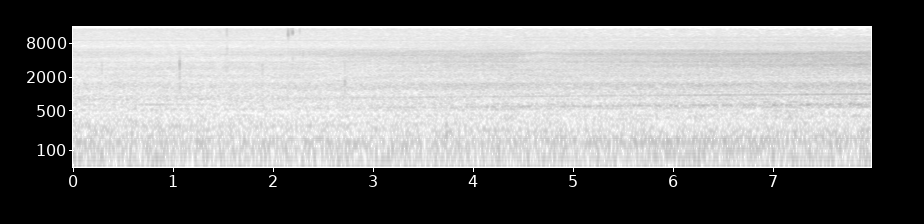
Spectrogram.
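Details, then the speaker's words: Traxxas Slash RC truck, newly installed cooling fan running when powered: soft, steady whir whose faint pitch slowly climbs as the motor speeds up; fan works properly. "like a speed enough yeah sounds like it speeds up okay cool so at least it comes on basically that's cool"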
